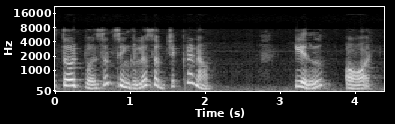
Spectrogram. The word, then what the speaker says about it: ils: or e l s s is silent so it's pronounced as ill or L we use ILS when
